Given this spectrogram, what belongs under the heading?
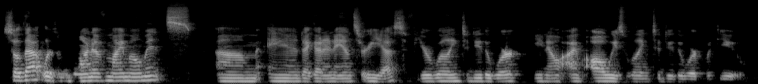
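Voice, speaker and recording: A woman's voice: sits low, fairly even intonation, a little fast, few pauses, a bit bright. A woman speaking as a podcast guest, earnest and reflective, with fillers as she talks. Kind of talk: conversational interview.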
